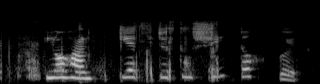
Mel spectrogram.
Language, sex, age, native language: Icelandic, female, 8, Icelandic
